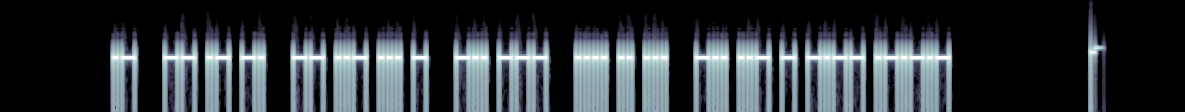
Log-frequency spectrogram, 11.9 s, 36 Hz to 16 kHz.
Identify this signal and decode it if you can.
Morse code, heard as a keyed tone, about 28 wpm, 700 Hz. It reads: A MAN MUST DO HIS DUTY.
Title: Sentences from Top 1500 Words 28wpm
